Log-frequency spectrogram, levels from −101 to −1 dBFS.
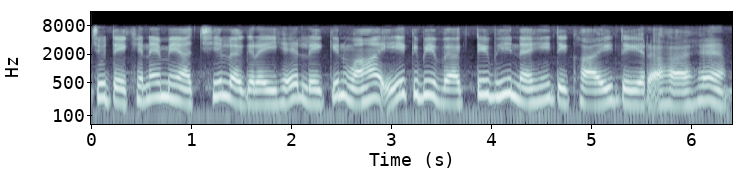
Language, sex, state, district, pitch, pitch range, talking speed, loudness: Hindi, female, Uttar Pradesh, Muzaffarnagar, 200 Hz, 175-250 Hz, 170 wpm, -14 LUFS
